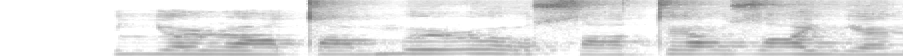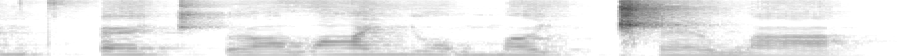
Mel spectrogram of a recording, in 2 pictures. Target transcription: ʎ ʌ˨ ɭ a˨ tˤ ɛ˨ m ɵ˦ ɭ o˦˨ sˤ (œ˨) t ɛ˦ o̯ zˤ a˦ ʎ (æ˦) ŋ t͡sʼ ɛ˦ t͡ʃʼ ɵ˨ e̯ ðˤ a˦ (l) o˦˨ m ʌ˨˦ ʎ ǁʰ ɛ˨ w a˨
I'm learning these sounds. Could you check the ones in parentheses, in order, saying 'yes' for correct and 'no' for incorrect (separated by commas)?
no, yes, no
